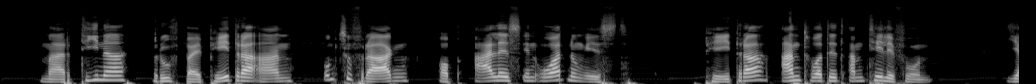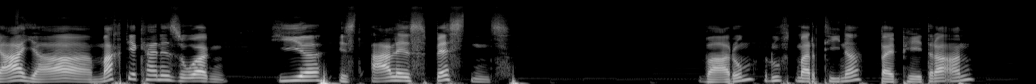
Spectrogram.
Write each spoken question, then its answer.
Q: Warum ruft Martina bei Petra an?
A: Sie ruft an, um zu fragen, ob alles in Ordnung ist.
